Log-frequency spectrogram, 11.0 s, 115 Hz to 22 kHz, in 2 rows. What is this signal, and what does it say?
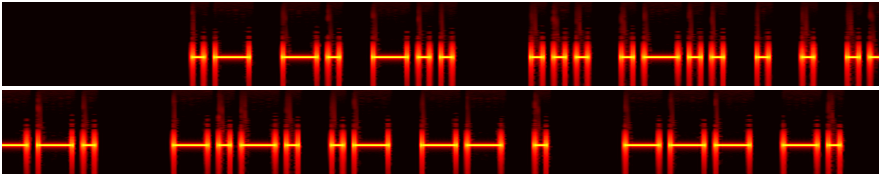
Morse code, heard as a keyed tone, about 17 wpm, 700 Hz. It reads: AND SLEEP CAME ON
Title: Sentences from Top 1500 Words 17wpm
